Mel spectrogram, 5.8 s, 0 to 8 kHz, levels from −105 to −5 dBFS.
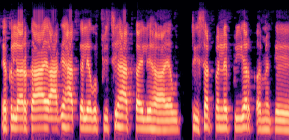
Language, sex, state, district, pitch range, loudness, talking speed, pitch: Hindi, female, Bihar, Sitamarhi, 160-180 Hz, -14 LUFS, 185 wpm, 175 Hz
